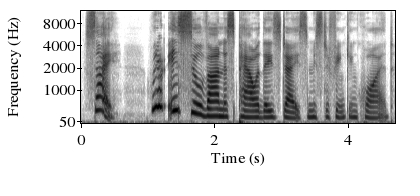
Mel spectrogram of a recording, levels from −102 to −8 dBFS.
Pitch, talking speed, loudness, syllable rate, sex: 230 Hz, 125 wpm, -18 LUFS, 4.3 syllables/s, female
